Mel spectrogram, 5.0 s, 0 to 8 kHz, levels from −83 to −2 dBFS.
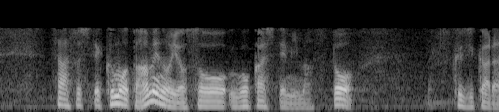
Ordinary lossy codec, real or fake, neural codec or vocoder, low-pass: AAC, 16 kbps; real; none; 7.2 kHz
